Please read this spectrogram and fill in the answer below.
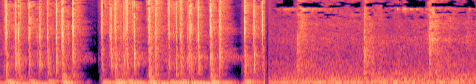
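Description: Rapid clatter of keyboard typing in two runs that stop about two and a half seconds in, followed by a few isolated clicks over a low rumble.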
